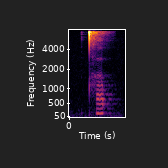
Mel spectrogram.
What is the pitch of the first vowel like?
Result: rising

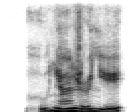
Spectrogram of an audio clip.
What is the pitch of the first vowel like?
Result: rising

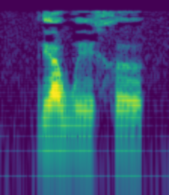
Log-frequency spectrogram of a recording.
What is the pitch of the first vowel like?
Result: high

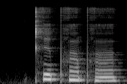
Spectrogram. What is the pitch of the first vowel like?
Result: high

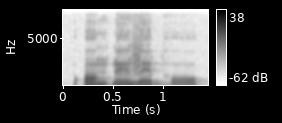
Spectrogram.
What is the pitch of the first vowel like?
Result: falling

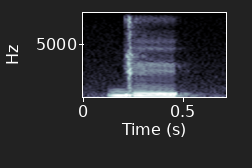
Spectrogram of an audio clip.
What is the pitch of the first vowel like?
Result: low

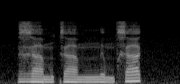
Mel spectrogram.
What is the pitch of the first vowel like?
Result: low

